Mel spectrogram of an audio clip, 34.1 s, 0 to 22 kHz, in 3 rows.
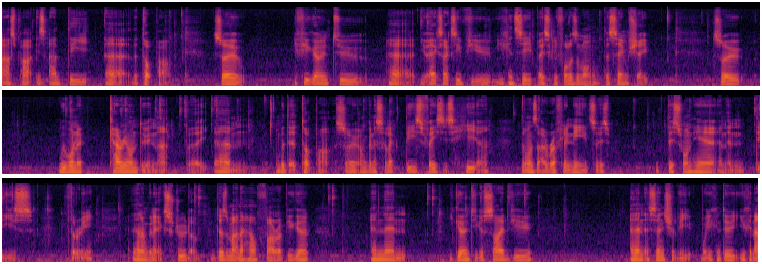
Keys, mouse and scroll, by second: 0.4 scroll up 1, 0.5-3.3 middle drag, 3.3 Tab, 6.3 click, 6.7 shift+middle click, 7.3 Tab, 7.7-11.6 shift+middle drag, 11.6 Tab, 12.3 click, 13.1 click, 13.6 click, 14.0 shift+click, 14.5 shift+click, 14.9-16.3 middle drag, 16.3 click, 16.8 shift+middle click, 17.7 z, 20.8-22.6 shift+middle drag, 22.6 shift+click, 23.2 z, 23.8-24.8 shift+middle drag, 24.8 e, 26.1-27.6 middle drag, 27.6 click, 29.1 click, 29.5 z, 29.9 click, 30.3 click, 30.7 scroll up 2, 32.3 ctrl+r.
